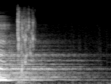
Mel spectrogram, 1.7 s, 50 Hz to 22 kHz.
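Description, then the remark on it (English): A single water drip lands with a soft splash and leaves a clear, ringing tone that slowly fades away, with no voices. “Drip, drip, for drip. Only 5 cents a gallon? Goes the water.”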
